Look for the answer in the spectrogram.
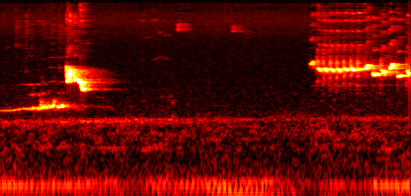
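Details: Japanese bush warbler singing in spring: a long steady whistle that swings up into a sharp falling flourish, then after a pause a rapid, rattling run of high repeated notes.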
